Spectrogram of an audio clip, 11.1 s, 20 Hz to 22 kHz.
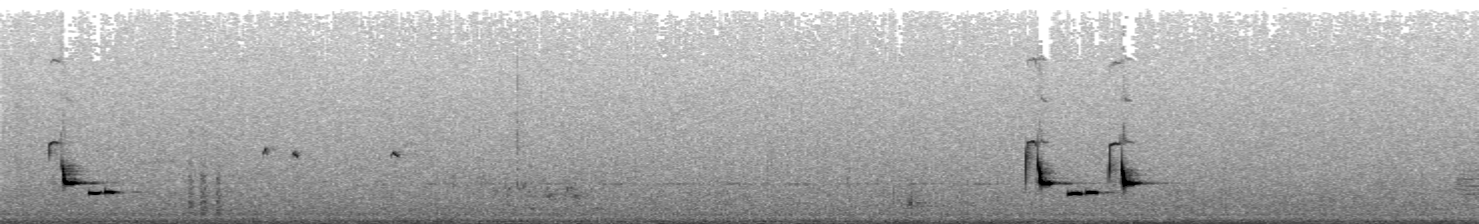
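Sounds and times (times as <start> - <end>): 
Great tit Parus major calls: 0.4 - 5.7, 6.7 - 8.8.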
